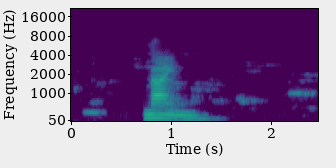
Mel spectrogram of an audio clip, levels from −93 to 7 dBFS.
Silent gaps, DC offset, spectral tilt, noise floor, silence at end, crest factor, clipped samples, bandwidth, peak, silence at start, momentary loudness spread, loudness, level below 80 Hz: none; under 0.1%; -5 dB/octave; -64 dBFS; 0.05 s; 24 dB; under 0.1%; 7.4 kHz; -16 dBFS; 0.15 s; 25 LU; -36 LUFS; -84 dBFS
